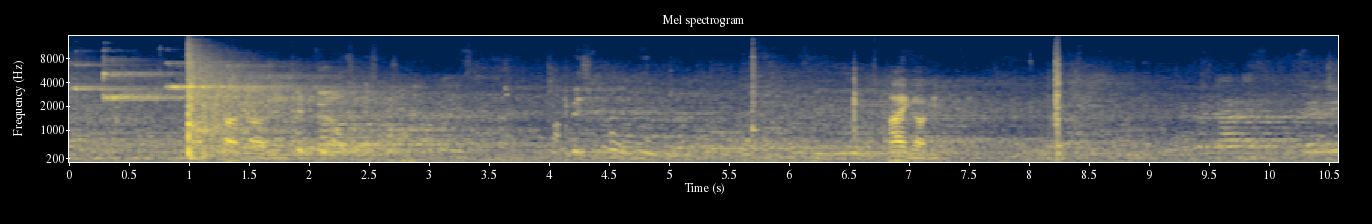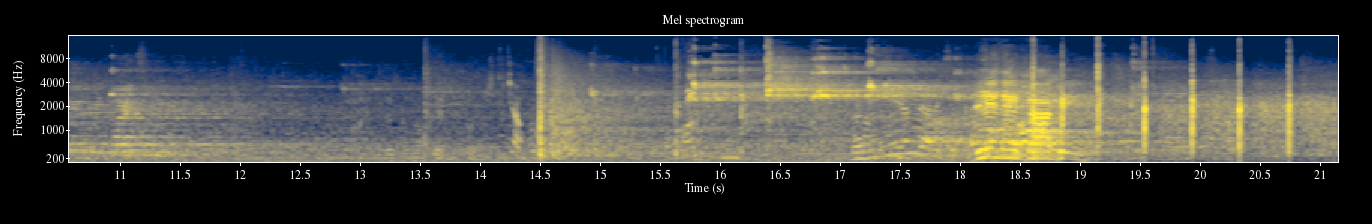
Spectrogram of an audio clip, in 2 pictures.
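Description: Badminton rackets strike a shuttlecock with sharp pops in an echoing hall.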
